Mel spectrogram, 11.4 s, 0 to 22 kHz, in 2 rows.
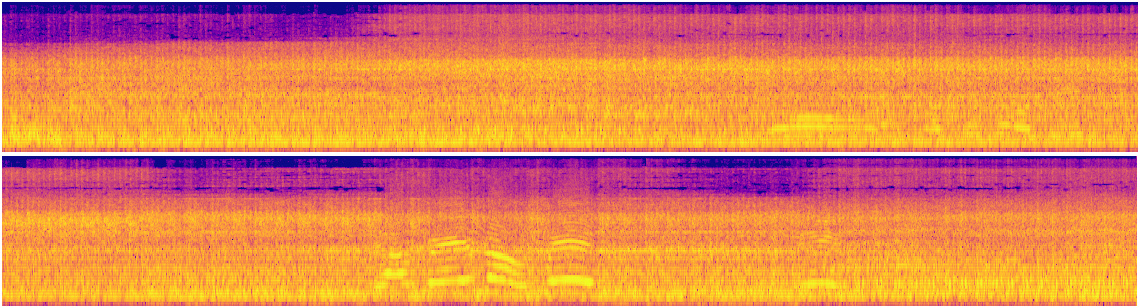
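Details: Volvo 210D diesel with a steady, even idle, a smooth rumble and a few brief chirps; it runs normally at idle during a won't-start diagnosis in which the fault was traced to the fuel sensor.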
